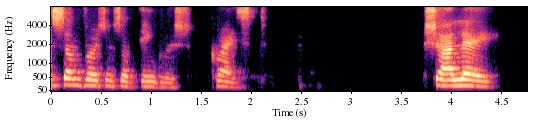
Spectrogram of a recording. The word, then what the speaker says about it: chalet: Chalet. Now the T isn't pronounced there because it's French. It's a French word that has now been incorporated into the English language.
